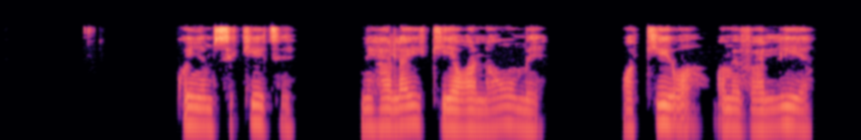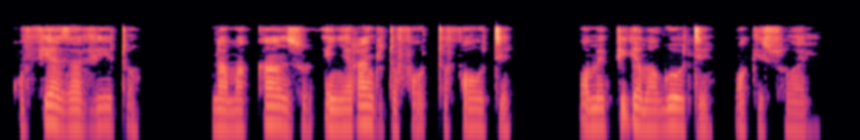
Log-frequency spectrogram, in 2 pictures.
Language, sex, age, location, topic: Swahili, female, 25-35, Mombasa, government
